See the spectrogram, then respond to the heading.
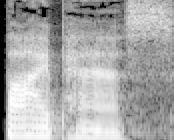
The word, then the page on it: bypass: American English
